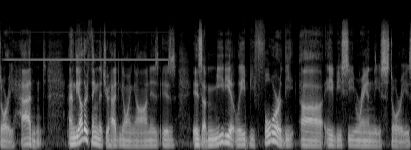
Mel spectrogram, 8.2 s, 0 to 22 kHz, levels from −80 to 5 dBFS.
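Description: From the start to 3.48 s, just before "is immediately before the", a feedback whistle sits at 5 kHz, roughly 15 dB under the speech. It's likely a speaker-to-microphone loop held at the edge of feedback.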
